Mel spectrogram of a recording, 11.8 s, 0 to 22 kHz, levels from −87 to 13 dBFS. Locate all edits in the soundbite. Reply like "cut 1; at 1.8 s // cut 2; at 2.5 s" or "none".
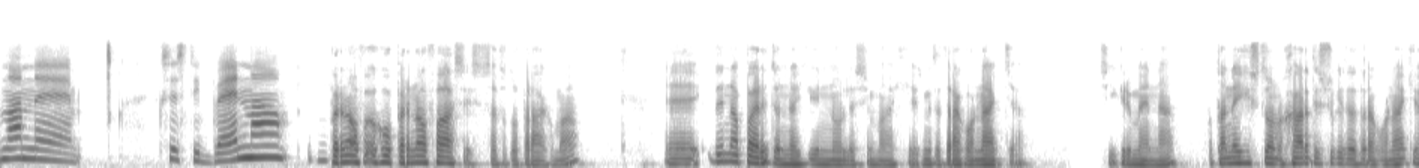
cut 1; at 2.7 s // cut 2; at 5.8 s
